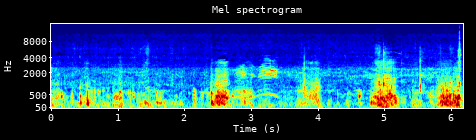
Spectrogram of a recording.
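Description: Indistinct voices calling out over uneven, gusty outdoor noise, with louder bursts about two and a half, five and six seconds in.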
